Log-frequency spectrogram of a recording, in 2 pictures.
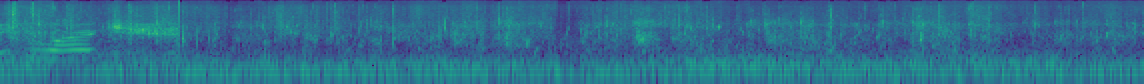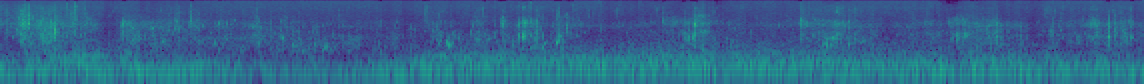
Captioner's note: footsteps in water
